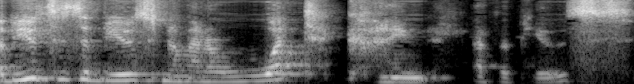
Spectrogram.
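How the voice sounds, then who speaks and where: A woman with a fairly high pitch and lively intonation, at a moderate pace. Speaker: interview host. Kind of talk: casual chat. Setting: video call. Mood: earnest, reflective. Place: home room. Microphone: video call.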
